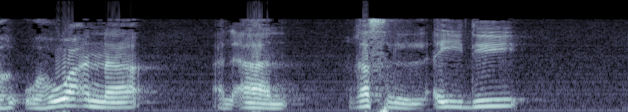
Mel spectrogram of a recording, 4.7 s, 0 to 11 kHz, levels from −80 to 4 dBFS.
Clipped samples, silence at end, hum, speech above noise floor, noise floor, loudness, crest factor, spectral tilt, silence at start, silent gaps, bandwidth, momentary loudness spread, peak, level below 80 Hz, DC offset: 0.5%; 0.8 s; none; 31 dB; -42 dBFS; -12 LUFS; 14 dB; -5 dB/octave; 0 s; none; 8.8 kHz; 19 LU; 0 dBFS; -32 dBFS; under 0.1%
